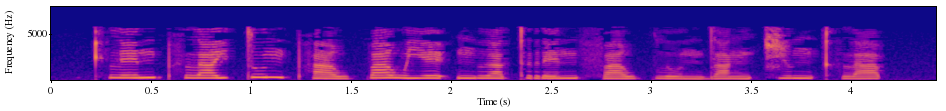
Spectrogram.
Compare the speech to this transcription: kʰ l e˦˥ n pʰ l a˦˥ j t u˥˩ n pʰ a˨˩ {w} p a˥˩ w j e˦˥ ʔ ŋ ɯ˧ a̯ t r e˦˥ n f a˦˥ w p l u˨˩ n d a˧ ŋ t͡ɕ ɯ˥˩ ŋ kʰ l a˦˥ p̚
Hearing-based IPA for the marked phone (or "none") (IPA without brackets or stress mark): w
